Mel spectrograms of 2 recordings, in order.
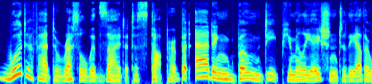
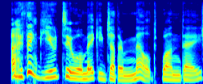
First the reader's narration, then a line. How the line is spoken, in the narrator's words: said, laughing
